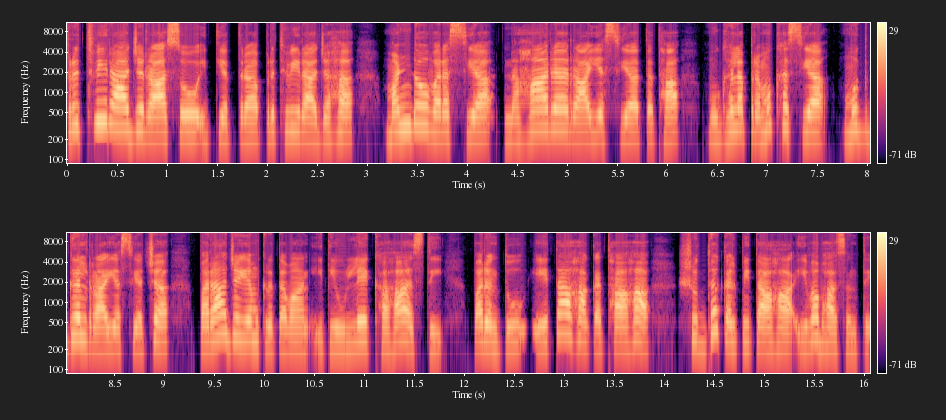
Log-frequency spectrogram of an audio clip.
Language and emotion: Sanskrit, neutral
